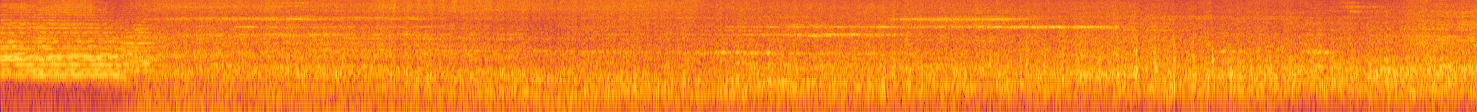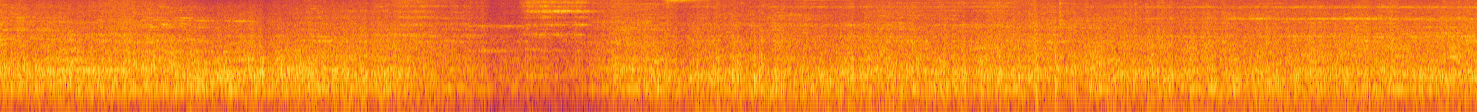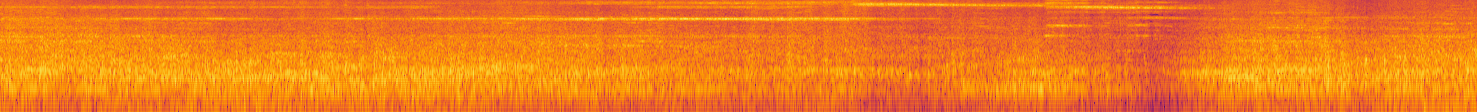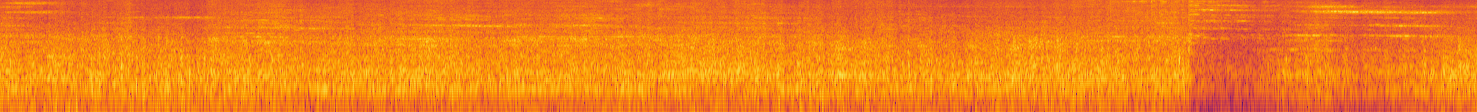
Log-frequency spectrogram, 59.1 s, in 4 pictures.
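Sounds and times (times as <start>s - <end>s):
train wheels rumbling on rail: 0.0s - 59.0s
high-pitched wheel squeal: 1.5s - 6.1s, 7.0s - 11.4s, 18.6s - 21.8s, 26.6s - 45.0s, 45.9s - 47.7s, 48.4s - 50.9s, 55.5s - 58.9s.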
